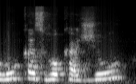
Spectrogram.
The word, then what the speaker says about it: Lucas Rocaju: E hoje a gente vai conversar sobre audiovisual, e povos indígenas, com o Lucas Rocaju. Lucas, a pronúncia está correta? Sim, tá certo.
